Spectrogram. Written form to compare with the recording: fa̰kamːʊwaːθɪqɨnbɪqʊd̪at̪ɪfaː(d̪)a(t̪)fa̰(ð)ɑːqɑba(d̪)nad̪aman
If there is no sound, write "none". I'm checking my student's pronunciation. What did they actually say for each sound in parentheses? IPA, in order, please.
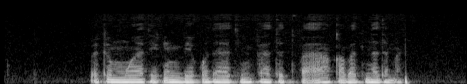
t̪, t̪, ʕ, t̪

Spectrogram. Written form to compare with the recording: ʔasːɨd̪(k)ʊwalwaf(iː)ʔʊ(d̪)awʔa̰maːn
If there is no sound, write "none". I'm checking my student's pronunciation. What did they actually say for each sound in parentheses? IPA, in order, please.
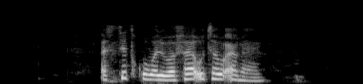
q, aː, t̪

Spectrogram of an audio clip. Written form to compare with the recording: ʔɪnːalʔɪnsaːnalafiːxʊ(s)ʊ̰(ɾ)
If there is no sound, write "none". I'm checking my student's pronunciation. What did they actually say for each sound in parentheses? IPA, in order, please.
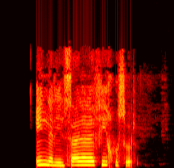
s, ɾ

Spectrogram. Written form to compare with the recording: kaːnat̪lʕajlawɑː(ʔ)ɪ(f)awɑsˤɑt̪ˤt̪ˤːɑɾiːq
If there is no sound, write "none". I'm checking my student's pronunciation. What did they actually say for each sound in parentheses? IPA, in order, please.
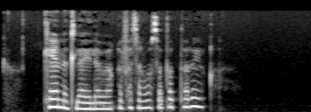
q, f

